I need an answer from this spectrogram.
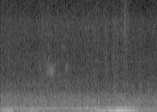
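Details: Central Illinois bees feeding to prepare for winter, a close buzzing hum with a steady low tone that brightens and swells toward the end as a bee passes nearby.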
